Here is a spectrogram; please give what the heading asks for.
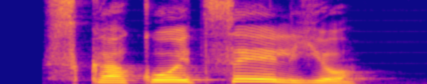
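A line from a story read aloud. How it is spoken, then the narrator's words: Growling. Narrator (Russian): прорычала Бриза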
